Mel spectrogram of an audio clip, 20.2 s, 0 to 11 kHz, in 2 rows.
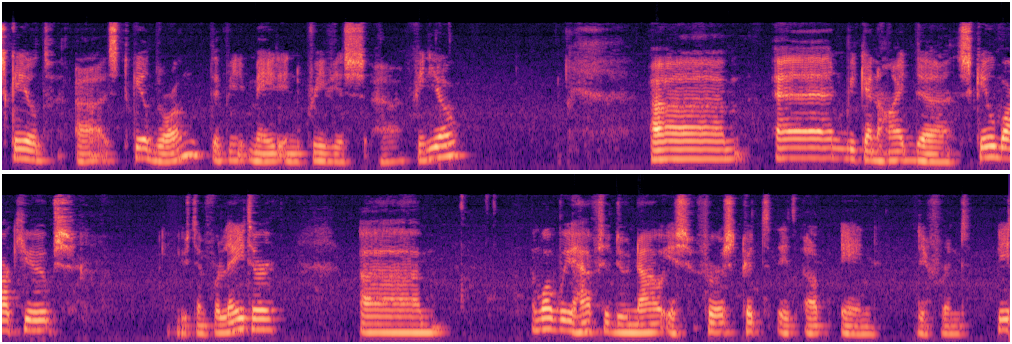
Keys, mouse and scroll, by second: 3.3-3.8 drag, 4.4 Delete, 8.7 click, 9.6 click, 14.9 click.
